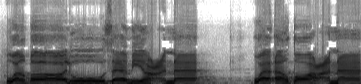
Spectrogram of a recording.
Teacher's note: আইনের মাখরাজ হলকের মধ্যখান থেকে হবে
